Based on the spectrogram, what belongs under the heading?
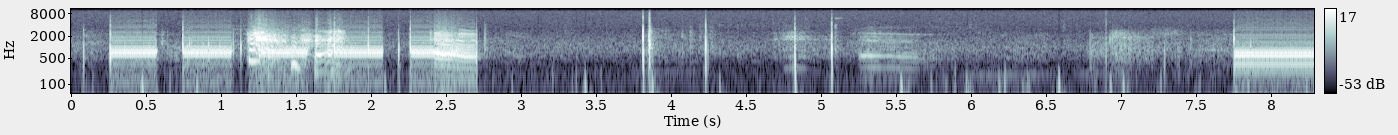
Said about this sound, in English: From the dial tone, it appears Big Spring was just a small 355 step, and it had one too.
